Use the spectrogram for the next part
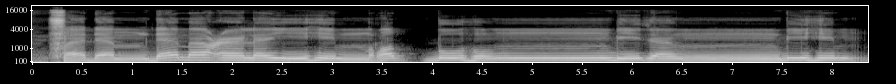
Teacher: apabila mim sukun bertemu dengan huruf ba dibaca samar dan berdengung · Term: Ikhfa Syafawi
